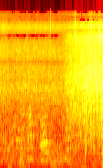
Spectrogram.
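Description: Chicken pieces frying in a large aluminium pot. The sizzle is low at first and swells sharply, becoming much louder, about a second and a half in as the meat browns.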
